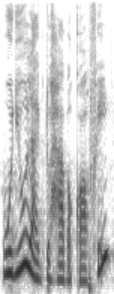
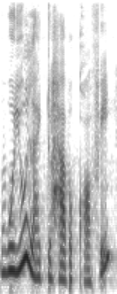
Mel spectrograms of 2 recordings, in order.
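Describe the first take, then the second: Both takes have the same delivery.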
